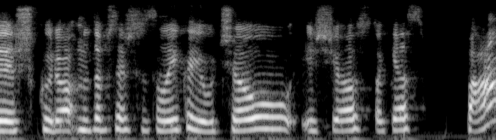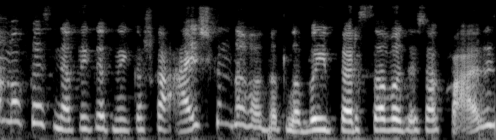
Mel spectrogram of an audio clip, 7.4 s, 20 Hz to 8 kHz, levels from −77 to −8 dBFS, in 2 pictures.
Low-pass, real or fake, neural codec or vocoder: 7.2 kHz; real; none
